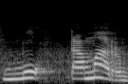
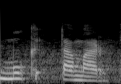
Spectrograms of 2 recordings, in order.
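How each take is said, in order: First: A glottal stop comes before the t. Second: A clear k sound comes before the t. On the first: The speaker calls it right. "sebutan dia adalah muktamar" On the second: The speaker calls it wrong. "bukan muktamar"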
